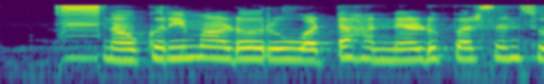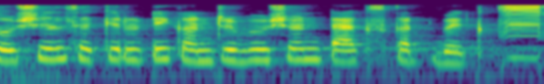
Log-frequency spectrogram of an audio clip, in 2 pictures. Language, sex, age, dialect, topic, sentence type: Kannada, female, 18-24, Northeastern, banking, statement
